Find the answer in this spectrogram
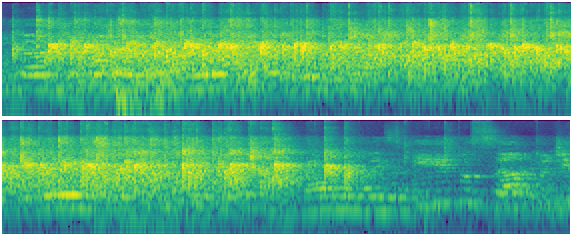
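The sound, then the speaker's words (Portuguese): Sustained applause from a church audience, given for the Lord, a dense, steady wash of clapping that holds strong for several seconds before thinning out, with voices rising through it toward the end. “E, as, e agradeço a oportunidade, as palmas logo do Senhor.”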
